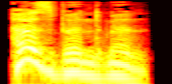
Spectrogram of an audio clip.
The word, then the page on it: husbandman: British English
